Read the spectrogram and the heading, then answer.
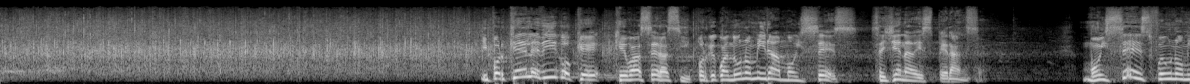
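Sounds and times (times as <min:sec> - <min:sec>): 
audience applause: 0:00.0 - 0:07.1
speech: 0:04.8 - 0:10.0, 0:10.8 - 0:11.8.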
